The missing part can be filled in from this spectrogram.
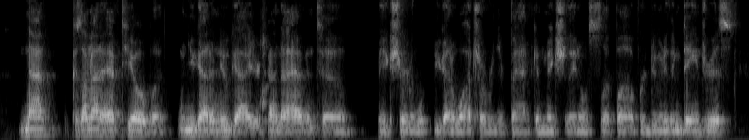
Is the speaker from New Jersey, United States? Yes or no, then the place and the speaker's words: no; Aurora, Illinois, United States; I did work a lot in Aurora. I grew up in Aurora, so I knew Aurora a lot.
